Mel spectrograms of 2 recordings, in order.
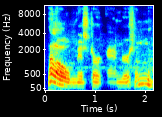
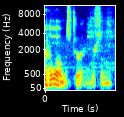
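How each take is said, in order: First: Slow, cold, deliberate movie-villain line; mock sinister greeting to a viewer named Anderson. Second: Said in the usual way. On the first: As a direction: savour each word like a menacing agent. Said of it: "I'm sure you never heard that growing up".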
